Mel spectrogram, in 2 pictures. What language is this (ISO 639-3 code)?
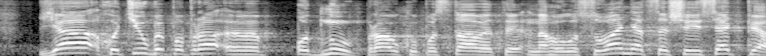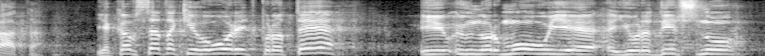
ukr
